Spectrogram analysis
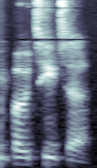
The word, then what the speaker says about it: Bottitta: here we go again, Bottitta. Did I say it right? Well, it's close. It's a lot closer than a lot of people get. It's actually Bottitta.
